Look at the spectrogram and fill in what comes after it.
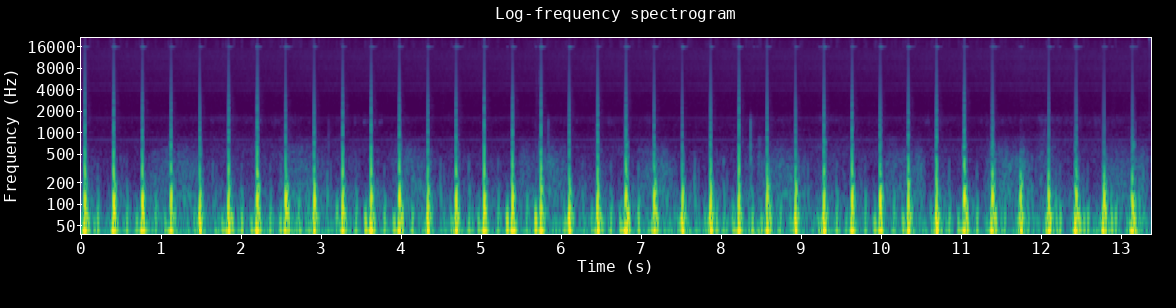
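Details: Male's heartbeat during an intense 15-minute cardio workout with heavy breathing, reported close to 200 bpm: rapid, regular, strong beats about 170 a minute over a low steady hum; exercise-induced sinus tachycardia.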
